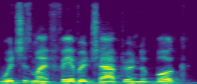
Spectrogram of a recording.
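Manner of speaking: ordinary talk, nothing marked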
